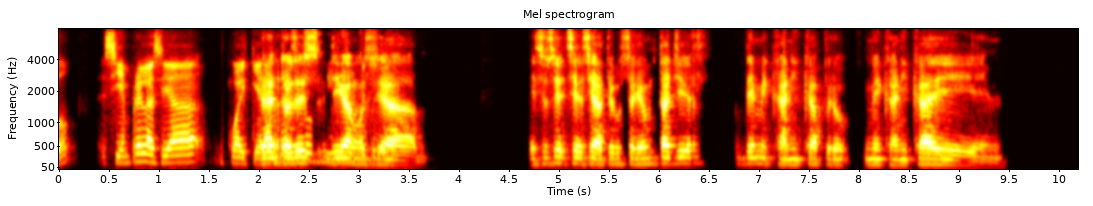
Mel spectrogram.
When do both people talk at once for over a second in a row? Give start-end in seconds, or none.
2.0-3.5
